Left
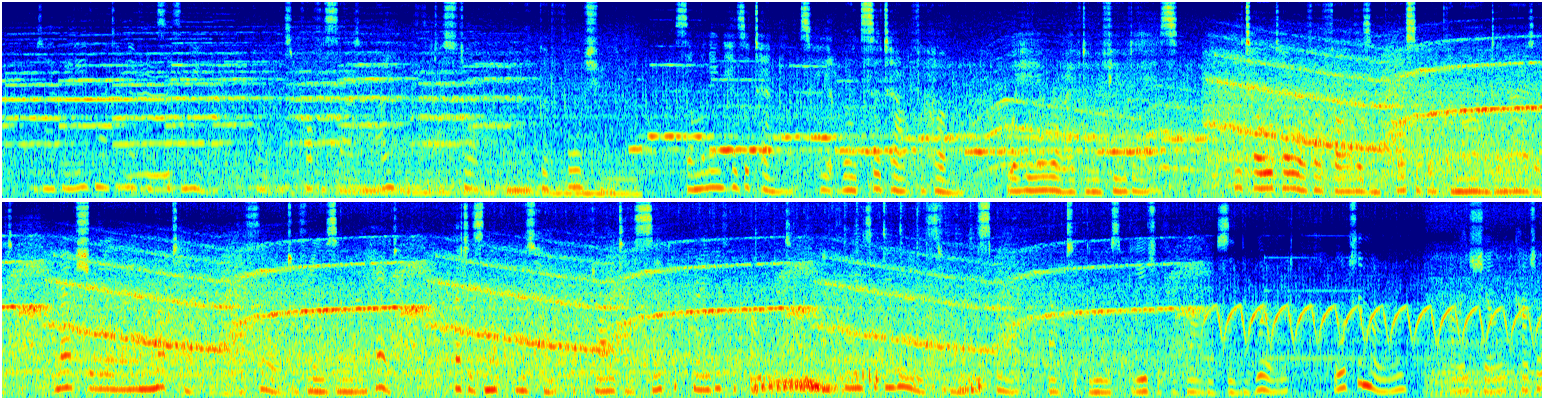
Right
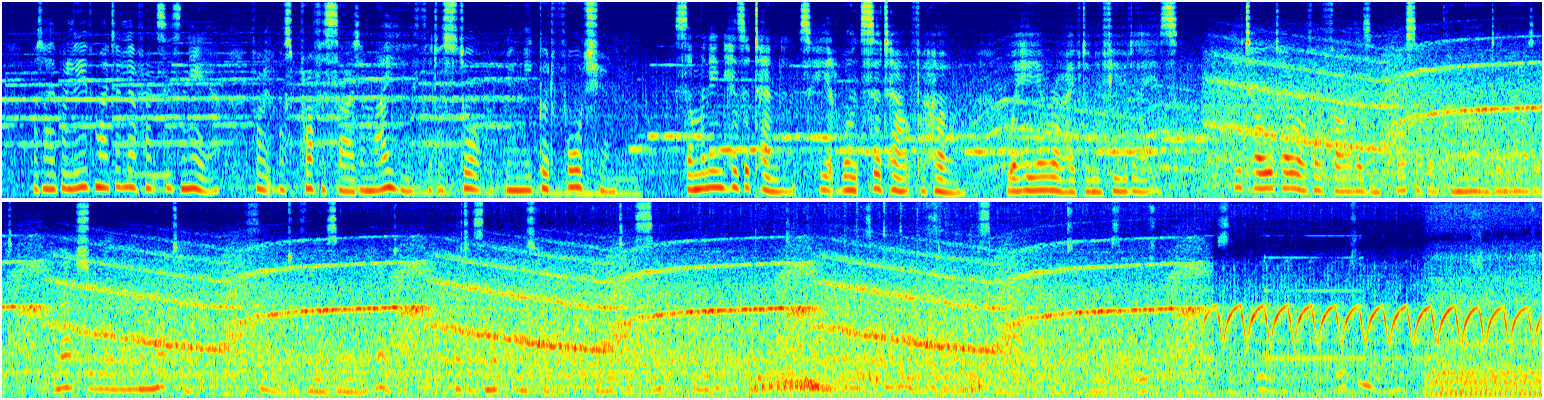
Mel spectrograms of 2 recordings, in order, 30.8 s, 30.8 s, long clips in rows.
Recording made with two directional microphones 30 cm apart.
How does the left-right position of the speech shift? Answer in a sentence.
In this clip you hear the speech move from right to left.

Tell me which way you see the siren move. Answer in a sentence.
In this clip you hear the siren move from left to right.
